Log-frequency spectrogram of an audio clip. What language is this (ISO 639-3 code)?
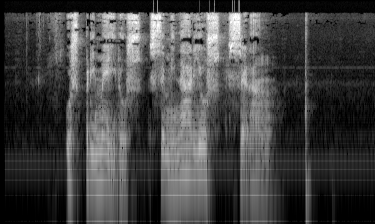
glg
